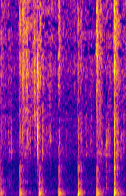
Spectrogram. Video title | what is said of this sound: No-knead Crusty White Bread | sounds hollow so that means your bread is ready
